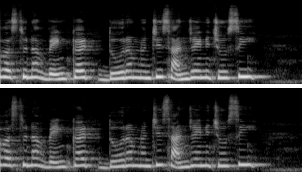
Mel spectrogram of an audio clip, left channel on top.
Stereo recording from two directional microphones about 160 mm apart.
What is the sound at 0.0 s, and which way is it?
A woman's voice, 10° left (ahead or behind).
